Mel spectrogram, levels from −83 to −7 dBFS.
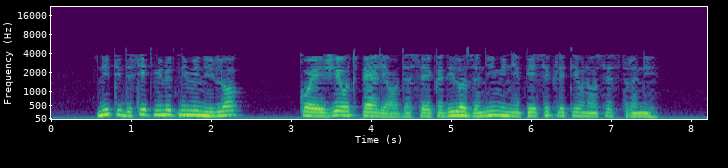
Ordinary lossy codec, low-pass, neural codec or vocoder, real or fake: AAC, 16 kbps; 19.8 kHz; none; real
